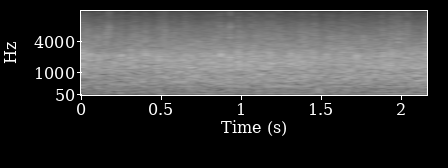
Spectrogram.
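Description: A cricket crowd at a one-day international applauds, giving steady, dense clapping across a large stadium without a break.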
